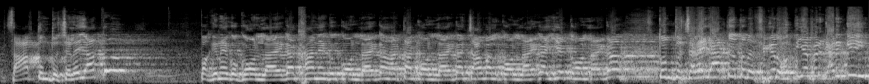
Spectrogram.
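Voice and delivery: high, rising nagging wife's rant; scolding wife. Retold or imitated. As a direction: nag him like an angry wife, voice climbing high. Wife scolding Umar in story. (ڈانٹتی ہوئی بیوی کی اونچی آواز)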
